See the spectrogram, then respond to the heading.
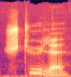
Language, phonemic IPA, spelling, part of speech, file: German, /ˈʃtyːlə/, Stühle, noun, De-Stühle.ogg
- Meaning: nominative/accusative/genitive plural of Stuhl (“chair”)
